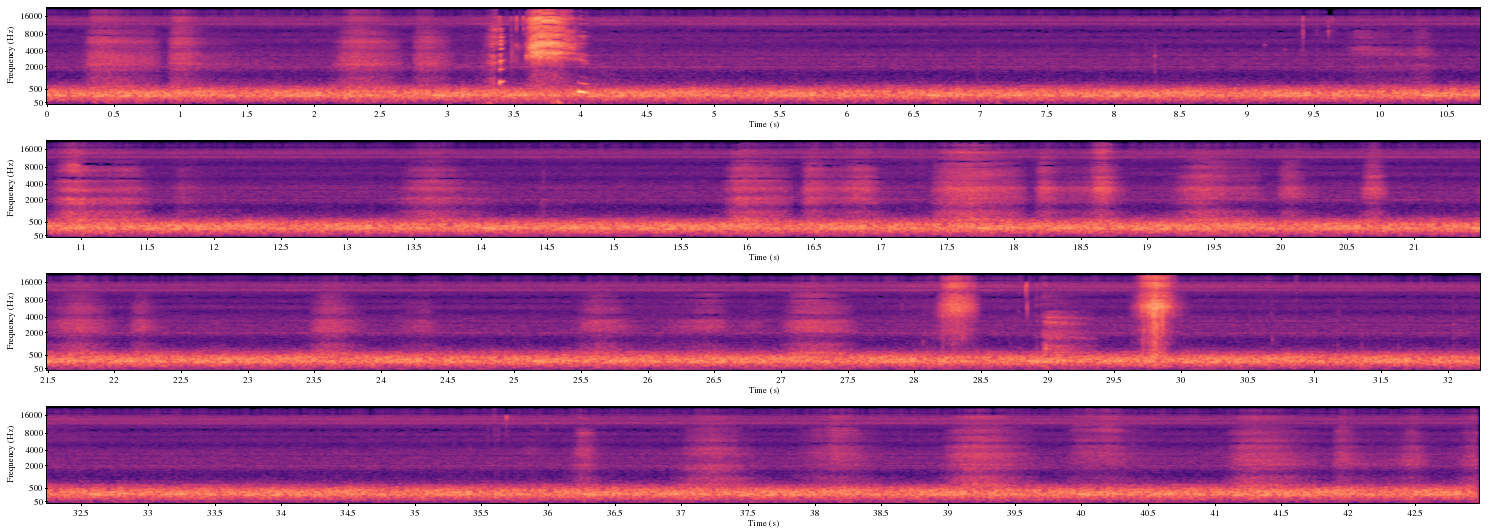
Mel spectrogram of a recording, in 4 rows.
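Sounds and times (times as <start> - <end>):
steady low hum: 0.0 - 42.9
woman's sharp in-breaths and snorts: 3.3 - 4.1, 28.1 - 28.6, 29.7 - 30.0
woman sneezing: 3.3 - 4.2, 29.7 - 30.0.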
